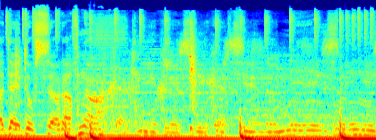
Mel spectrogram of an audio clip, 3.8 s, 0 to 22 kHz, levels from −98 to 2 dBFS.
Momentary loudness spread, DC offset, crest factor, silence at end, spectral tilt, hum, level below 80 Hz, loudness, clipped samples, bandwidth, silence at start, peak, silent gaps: 6 LU; under 0.1%; 10 dB; 0 s; -5.5 dB/octave; none; -10 dBFS; -14 LUFS; under 0.1%; 17 kHz; 0 s; 0 dBFS; none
